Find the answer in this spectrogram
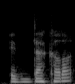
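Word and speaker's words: ادّكر: But because of the pronunciation, difficulty in pronunciation of pronouncing a dhal followed by a dal, the dal will then be changed into a dal. You say iddakara.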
